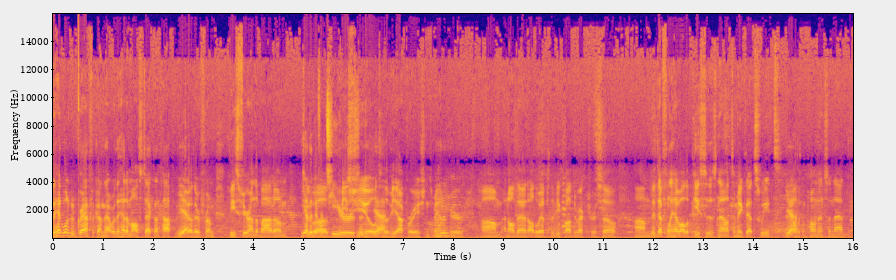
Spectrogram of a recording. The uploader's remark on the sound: LIVE from the VMware vSphere 5 Launch in San Francisco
